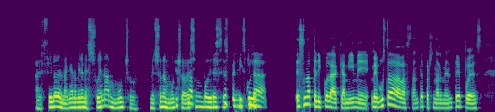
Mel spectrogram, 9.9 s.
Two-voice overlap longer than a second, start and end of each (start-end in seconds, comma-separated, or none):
3.5-5.3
